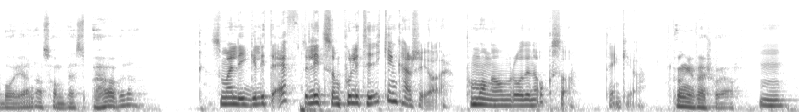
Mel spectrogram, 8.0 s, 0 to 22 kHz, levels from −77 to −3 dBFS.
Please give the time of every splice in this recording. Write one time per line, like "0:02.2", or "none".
0:02.1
